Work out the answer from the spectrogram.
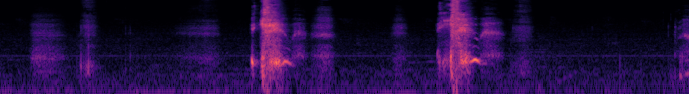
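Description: Two loud, sharp sneezes, each preceded by quick indrawn breaths, in a quiet room.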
